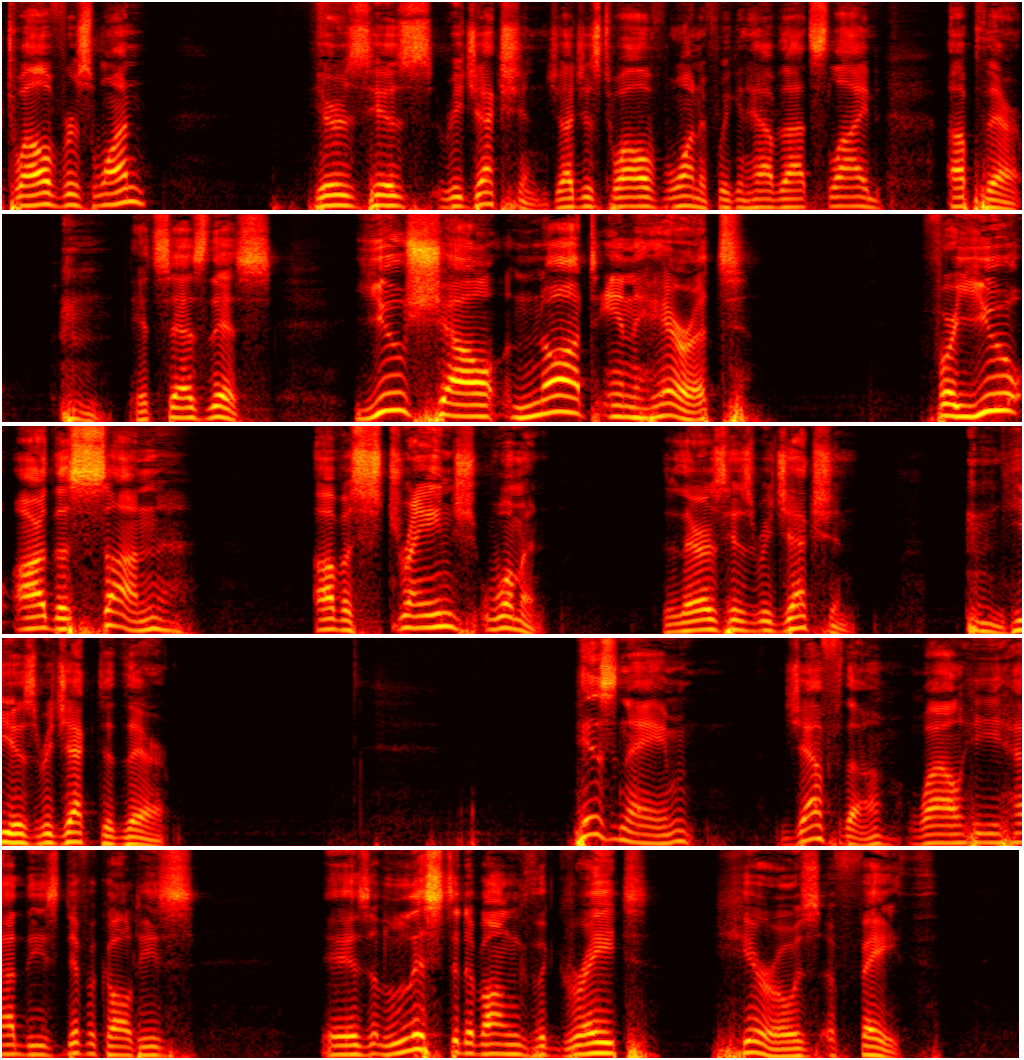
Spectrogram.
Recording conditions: large echoing room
